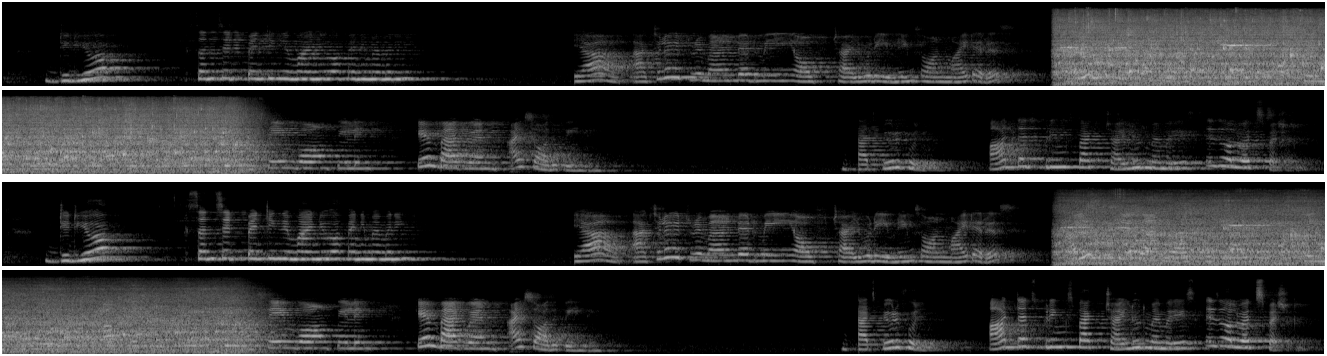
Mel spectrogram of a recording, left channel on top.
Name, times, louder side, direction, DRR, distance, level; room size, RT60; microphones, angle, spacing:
voice 1, 0.4-1.1 1.9-4.1 21.6-22.5 23.1-26.3, right 1 dB, 55° right, 6 dB, 3.4 m, -31 dB
voice 2, 5.7-10.1 10.6-12.5 13.0-13.9 14.2-15.0 15.5-16.9 17.4-19.2, right 2 dB, 30° right, 4 dB, 2.2 m, -33 dB
sound 1, 10.5-15.9, left 4 dB, 90° left, 6.3 m, -24 dB
29.5 x 27.5 x 7.1 m, 1.2 s
head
